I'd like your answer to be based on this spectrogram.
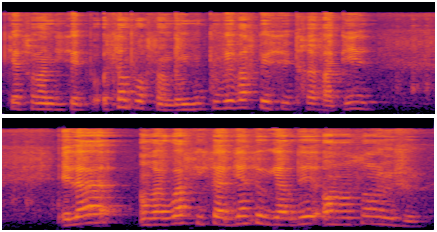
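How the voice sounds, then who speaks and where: A man's voice: high voice, fairly quick. A teenage boy explaining console steps in a tutorial, speaking hesitantly with many fillers. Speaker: gaming tutorial maker. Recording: echoey room, faint noise.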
